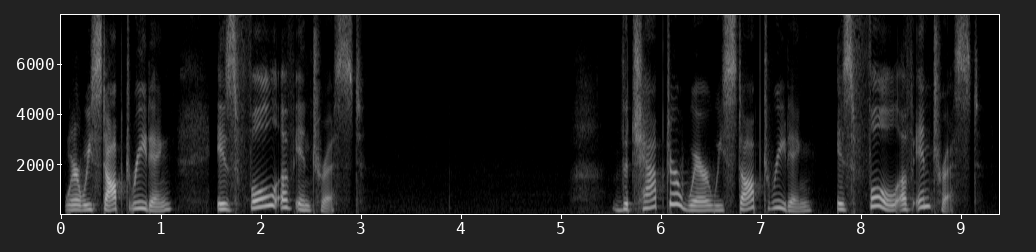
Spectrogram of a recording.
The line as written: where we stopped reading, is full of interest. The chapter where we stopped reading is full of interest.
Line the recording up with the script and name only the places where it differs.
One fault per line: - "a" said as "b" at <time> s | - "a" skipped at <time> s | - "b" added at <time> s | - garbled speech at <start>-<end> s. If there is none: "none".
none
